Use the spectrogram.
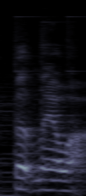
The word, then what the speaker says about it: baklawa: And she's going to be showing us how to make her family's traditional Christmas treat, Baklawa. Did I say it correctly? Baklawa, which is actually a recipe that I grew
